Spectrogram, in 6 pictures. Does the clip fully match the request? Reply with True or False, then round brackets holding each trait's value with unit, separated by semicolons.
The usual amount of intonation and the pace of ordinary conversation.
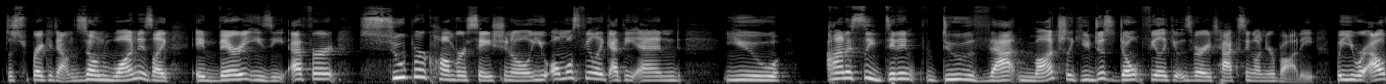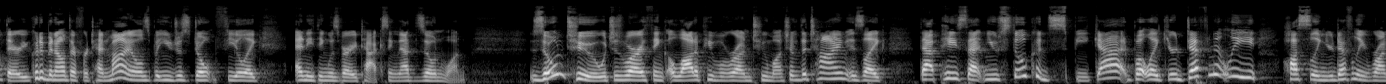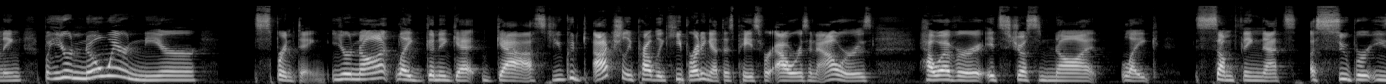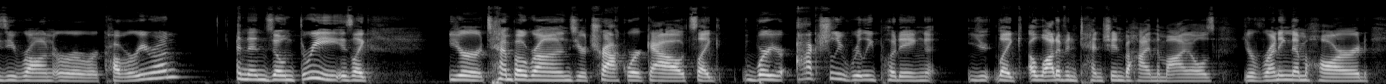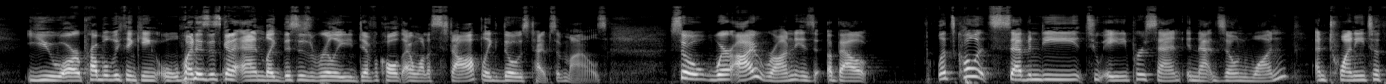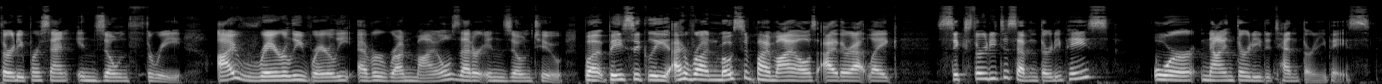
True (3.9 semitones; 180 wpm)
